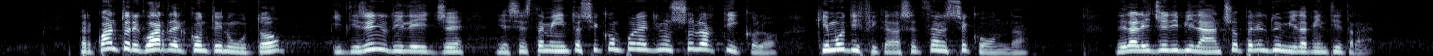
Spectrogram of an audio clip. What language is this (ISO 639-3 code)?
ita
